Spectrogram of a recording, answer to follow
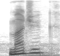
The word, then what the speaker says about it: Majik: It's magic. But uh you know the common people say it's magic. It's more interesting that way they say.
